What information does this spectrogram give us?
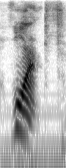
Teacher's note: give me a th instead of an f sound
